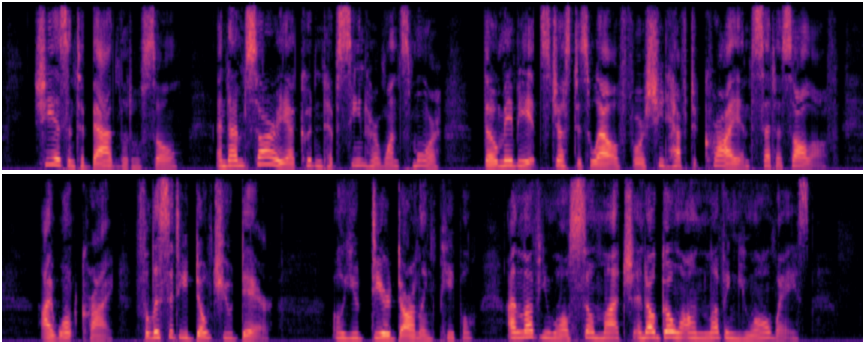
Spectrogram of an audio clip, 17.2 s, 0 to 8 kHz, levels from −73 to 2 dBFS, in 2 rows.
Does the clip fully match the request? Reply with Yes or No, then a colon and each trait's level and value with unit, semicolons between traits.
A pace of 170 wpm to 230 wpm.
Yes: average, 195 wpm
